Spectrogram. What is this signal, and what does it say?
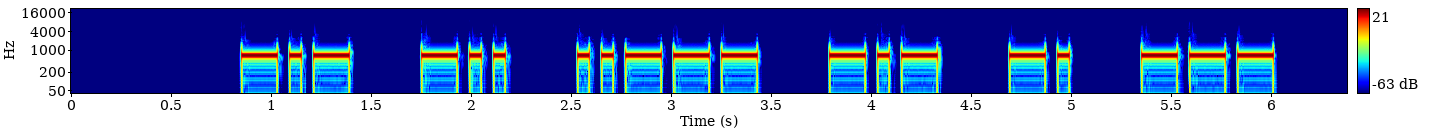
Morse code, heard as a keyed tone, about 20 wpm, spaced as for 15 wpm, 700 Hz. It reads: KD2KNO
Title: 213 Lesson 34g - Number 8 - Call Signs 20wpm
